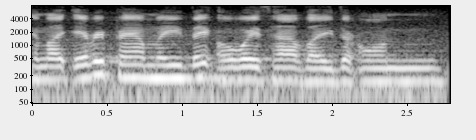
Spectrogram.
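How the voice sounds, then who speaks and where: Through noticeable background noise and audible room echo, a man speaks in a monotone, flat intonation at a fairly high pitch. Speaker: student speaking at student government meeting. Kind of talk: public comment. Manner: halting, fillers.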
